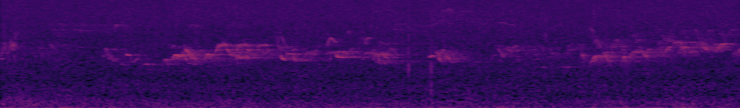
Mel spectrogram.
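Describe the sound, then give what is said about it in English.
Faint birdsong drifts through steady outdoor ambience, with thin, warbling calls repeating throughout. No one speaks. “The birds are singing.”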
